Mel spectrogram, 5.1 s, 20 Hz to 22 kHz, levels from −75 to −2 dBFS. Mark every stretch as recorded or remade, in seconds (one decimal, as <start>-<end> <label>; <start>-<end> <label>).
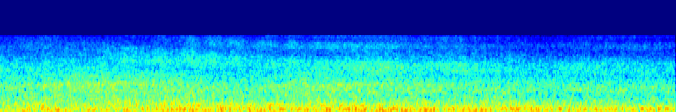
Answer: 0.0-5.1 recorded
